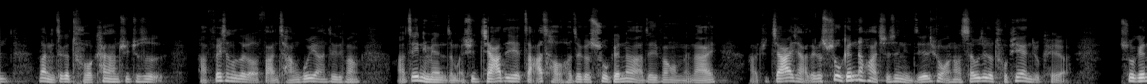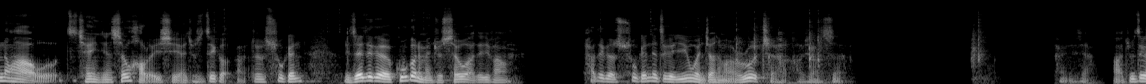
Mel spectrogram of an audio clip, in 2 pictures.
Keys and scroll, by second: 18.6-19.9 typing, 20.9 typing, 21.2 Return.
